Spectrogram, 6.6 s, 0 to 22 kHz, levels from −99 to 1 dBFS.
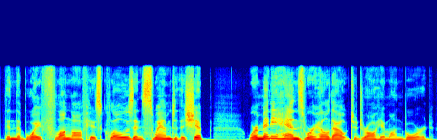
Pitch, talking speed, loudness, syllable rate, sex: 195 Hz, 210 wpm, -17 LUFS, 4.7 syllables/s, female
